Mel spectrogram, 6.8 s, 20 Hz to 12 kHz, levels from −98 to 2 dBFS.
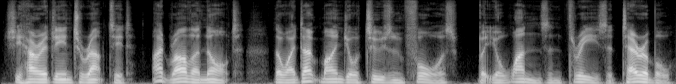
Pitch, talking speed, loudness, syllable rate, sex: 100 Hz, 185 wpm, -19 LUFS, 5.0 syllables/s, male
